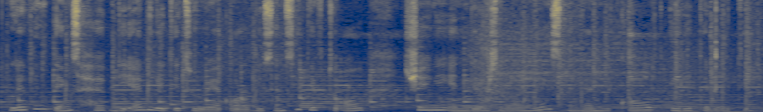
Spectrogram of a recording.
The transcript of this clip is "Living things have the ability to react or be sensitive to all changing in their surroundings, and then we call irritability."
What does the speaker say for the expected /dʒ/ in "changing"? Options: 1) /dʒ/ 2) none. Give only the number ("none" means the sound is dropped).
2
